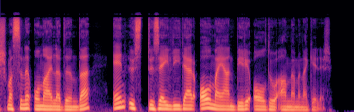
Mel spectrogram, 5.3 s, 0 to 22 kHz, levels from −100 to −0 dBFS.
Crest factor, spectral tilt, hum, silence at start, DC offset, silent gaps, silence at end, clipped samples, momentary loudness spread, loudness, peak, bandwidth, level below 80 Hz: 14 dB; -6 dB/octave; none; 0 s; under 0.1%; none; 0.45 s; under 0.1%; 8 LU; -21 LUFS; -6 dBFS; 12 kHz; -54 dBFS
